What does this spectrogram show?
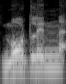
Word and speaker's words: Magdalene: reading uh mary magdalene but will be primarily pronounced as maudlin today is hello my name is sasha cooper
